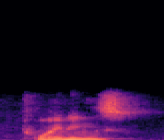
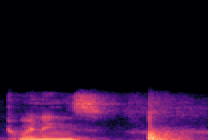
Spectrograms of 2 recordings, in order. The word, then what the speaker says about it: Twinings: would you would you deign to drink twinings pronounce that again tweenings wow twinings it's tea man I drink tea there's alcohol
